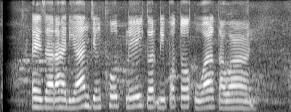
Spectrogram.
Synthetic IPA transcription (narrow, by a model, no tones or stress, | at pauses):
rezaɾaɦadiand͡ʒɨŋkʰolt̪̚plejkɨrdipɔt̪ɔkuwart̪awan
